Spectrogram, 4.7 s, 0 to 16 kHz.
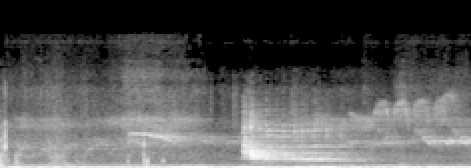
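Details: Tennessee wild turkey gobbler, opening day of spring season 2023, giving one rolling gobble partway through, with low thumps and rustling nearby and a faint bird song.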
